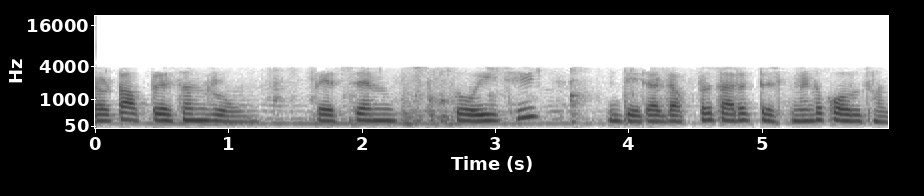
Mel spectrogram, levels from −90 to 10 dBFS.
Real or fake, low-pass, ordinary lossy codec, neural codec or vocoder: real; 7.2 kHz; AAC, 16 kbps; none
